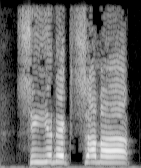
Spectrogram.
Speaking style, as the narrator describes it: Harry yelled

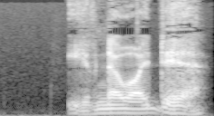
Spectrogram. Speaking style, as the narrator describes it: said Hagrid quietly

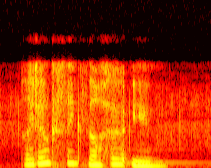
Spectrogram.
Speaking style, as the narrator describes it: the boy murmured again

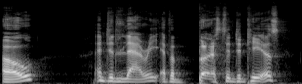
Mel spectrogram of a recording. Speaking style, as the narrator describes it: cried Mary

